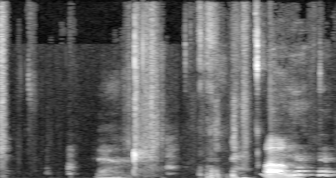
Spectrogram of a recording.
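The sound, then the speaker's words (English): A puppy named Jupiter whimpers and lets out a few short, high yelping barks in uneven bursts, with whiny, drawn-out cries between them. “Okay, so we just got like momentarily interrupted by our puppy here.”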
